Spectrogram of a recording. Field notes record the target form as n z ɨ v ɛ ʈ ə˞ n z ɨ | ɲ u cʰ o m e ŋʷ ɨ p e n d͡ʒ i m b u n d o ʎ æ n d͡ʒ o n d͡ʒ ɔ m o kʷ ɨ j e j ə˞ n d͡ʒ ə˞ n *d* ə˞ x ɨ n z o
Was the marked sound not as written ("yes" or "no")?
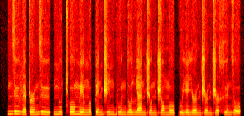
yes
